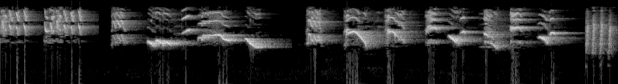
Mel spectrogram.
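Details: Oriental magpie-robin (kacer) in a contest training recording: a rich run of short, high whistled and chattering phrases, some buzzy trills and sharp rising notes, separated by brief gaps, with no other sounds.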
